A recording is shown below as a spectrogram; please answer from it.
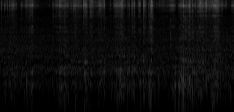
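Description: A wooden matchstick scratches and pokes into the foam of one hollow cup of an empty white polystyrene foam egg tray. Soft, dry scratching and rasping rub along the foam in short, uneven strokes, with a faint steady high whine underneath throughout. The sounds stay quiet and close, with no ring after each stroke.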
